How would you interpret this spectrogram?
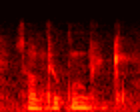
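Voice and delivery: whisper. Real, not acted. Joking aside about baby's legs.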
